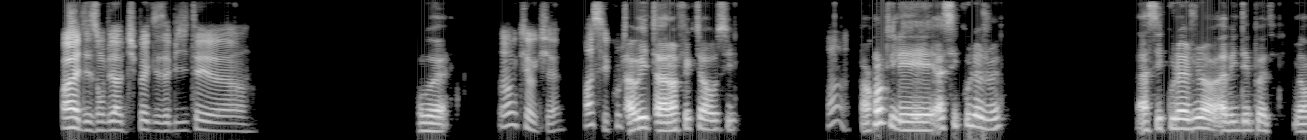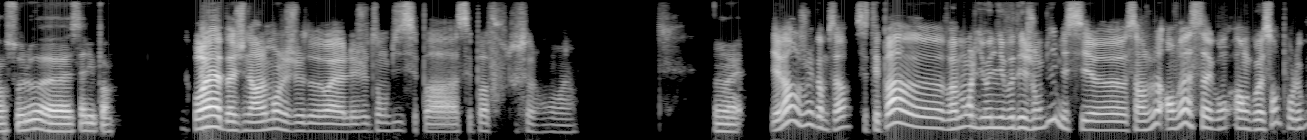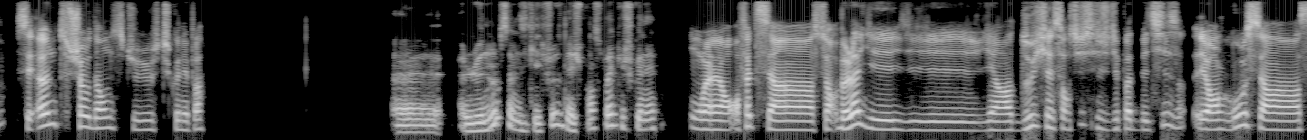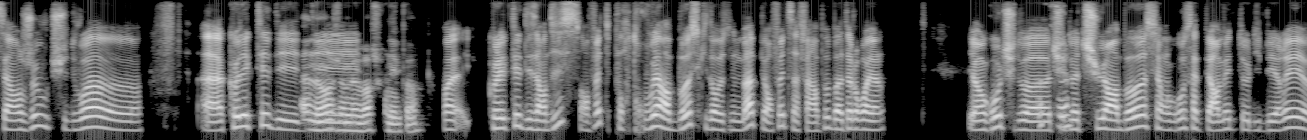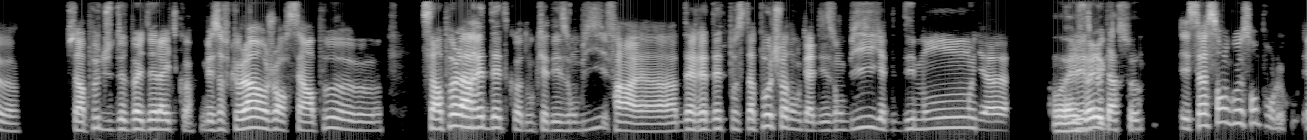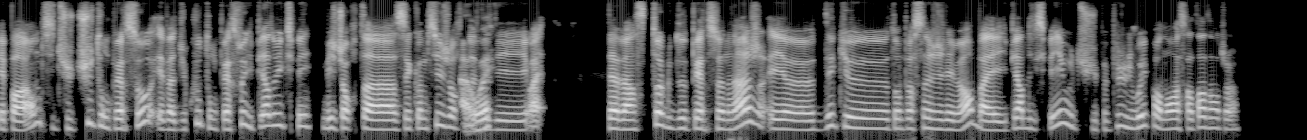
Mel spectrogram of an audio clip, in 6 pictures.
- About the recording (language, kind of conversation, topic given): French, unstructured, Qu’est-ce qui te frustre le plus dans les jeux vidéo aujourd’hui ?
- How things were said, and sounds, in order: in English: "infector"; tapping; "zombies" said as "jombies"; "post-apo" said as "post-apocalyptique"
